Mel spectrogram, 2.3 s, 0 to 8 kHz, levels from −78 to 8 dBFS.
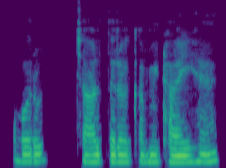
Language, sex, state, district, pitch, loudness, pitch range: Hindi, male, Bihar, Sitamarhi, 125 Hz, -20 LUFS, 125-130 Hz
